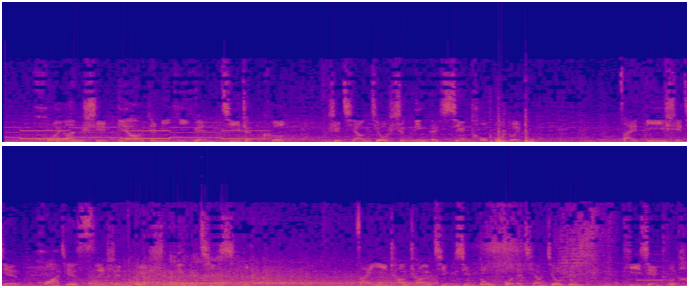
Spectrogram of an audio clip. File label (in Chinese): 男 宣传片 大气; 淮安二院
